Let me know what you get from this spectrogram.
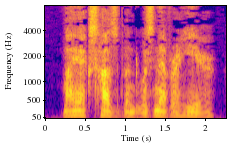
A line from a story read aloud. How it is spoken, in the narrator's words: said softly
